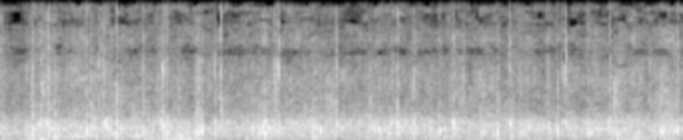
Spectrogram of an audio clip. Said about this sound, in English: Give yourselves a round of applause for being unstoppable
